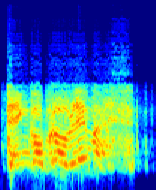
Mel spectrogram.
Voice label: aircraft damaged, mood med, speech; War Thunder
